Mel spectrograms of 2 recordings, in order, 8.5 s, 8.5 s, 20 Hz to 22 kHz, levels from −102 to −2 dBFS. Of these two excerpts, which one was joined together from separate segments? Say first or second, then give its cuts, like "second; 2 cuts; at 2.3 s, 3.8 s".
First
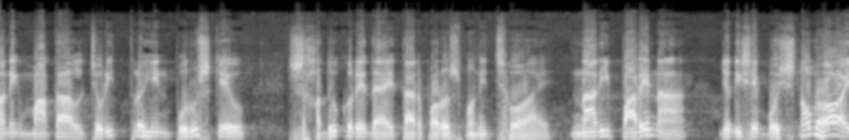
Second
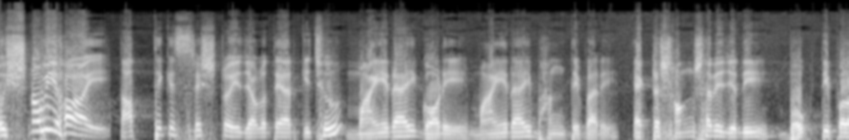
second; 3 cuts; at 1.1 s, 3.5 s, 6.2 s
